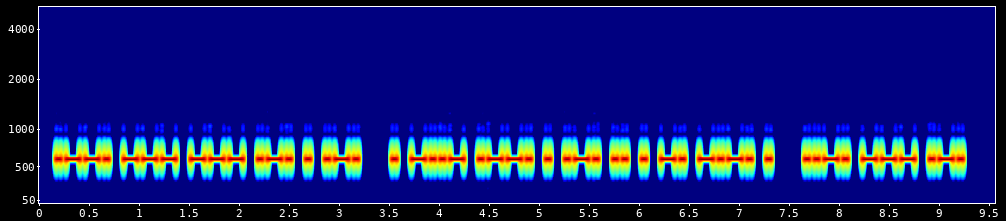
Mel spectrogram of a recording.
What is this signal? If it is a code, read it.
Morse code, heard as a keyed tone, about 25 wpm, 600 Hz. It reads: POORER EXPERIENCE FOR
